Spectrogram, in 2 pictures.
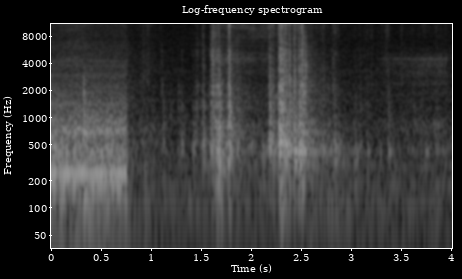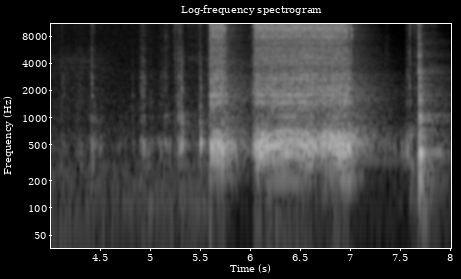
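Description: Pneumatic air tool in the workshop firing in a short blip and then a loud burst of about a second near the end, with scattered clicks and clinks of hand tools. A steady hum stops about a second in.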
